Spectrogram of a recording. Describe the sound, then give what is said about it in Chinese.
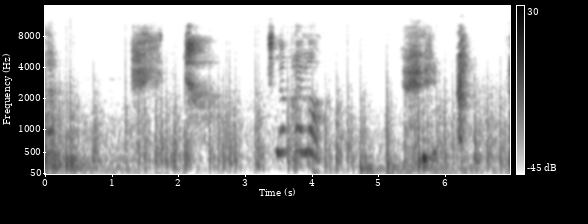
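Purple fireworks crackle and pop in rapid, uneven bursts throughout a New Year celebration, with fizzing hiss between sharp bangs. A child's voice calls out briefly over the noise. “啊！放烟花了！放烟花了！快看，弟弟，好漂亮啊，紫色的。”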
